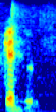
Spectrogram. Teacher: the D changes to a J.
